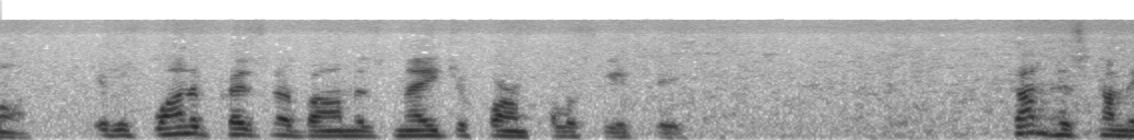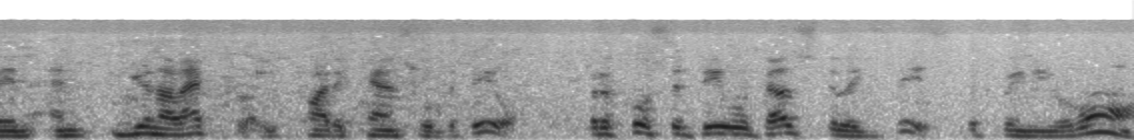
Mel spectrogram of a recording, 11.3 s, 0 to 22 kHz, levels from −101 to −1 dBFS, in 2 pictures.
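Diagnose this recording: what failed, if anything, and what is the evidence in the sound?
Noise suppressor artifacts from the call-processing stage run through the whole recording. The room noise, sitting about 9 dB below the speech, is pulled down by about 17 dB between phrases and then swells back under them. On a spectrogram the gaps show a patchy, fluttering noise floor.

Speech cut by the noise suppressor, also in call processing, happens where the suppressor mistook quiet speech for noise. This occurs at 0.07–0.16 s, 0.47–3.42 s, 5.05–6.26 s, 6.7–8.27 s and from 8.62 s to the end. Drops reach about 14–21 dB, and the affected speech sounds swallowed. On the waveform and spectrogram these show as notched, dimmed syllables.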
